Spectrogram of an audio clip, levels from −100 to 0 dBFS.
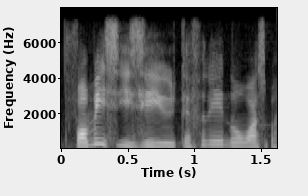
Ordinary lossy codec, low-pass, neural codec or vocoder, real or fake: none; 7.2 kHz; vocoder, 44.1 kHz, 128 mel bands every 256 samples, BigVGAN v2; fake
